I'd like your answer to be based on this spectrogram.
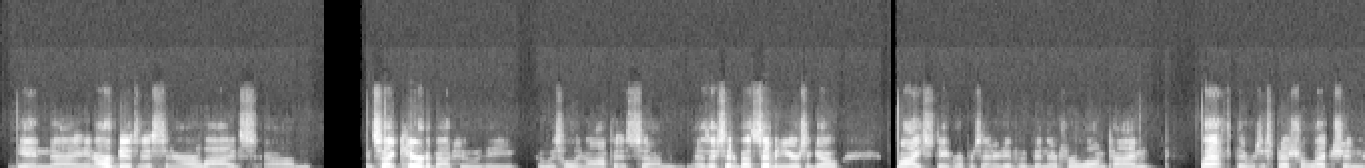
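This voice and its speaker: Against a quiet background with a dry sound and no echo, a man with a plain, everyday voice speaks at a fairly low pitch, a fairly quick pace and with fairly even intonation. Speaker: guest. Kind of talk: interview answer. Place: office. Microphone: video call.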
